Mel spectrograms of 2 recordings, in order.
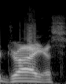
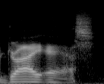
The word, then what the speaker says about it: Dryas: like i say it's it's younger driest not younger dry ass yeah okay so i'm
